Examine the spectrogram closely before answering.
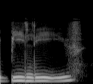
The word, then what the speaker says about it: believe: And by itself, this be is not stressed. So it's very rare that I hear anybody say believe. It's usually a B like up or an I like it. B. But it'll be so short you won't notice which one really.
